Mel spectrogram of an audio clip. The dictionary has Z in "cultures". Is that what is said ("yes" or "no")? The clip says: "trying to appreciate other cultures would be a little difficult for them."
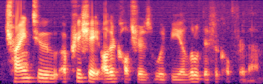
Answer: yes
